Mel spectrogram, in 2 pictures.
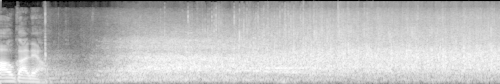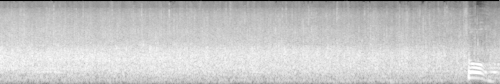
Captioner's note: laughs and applause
